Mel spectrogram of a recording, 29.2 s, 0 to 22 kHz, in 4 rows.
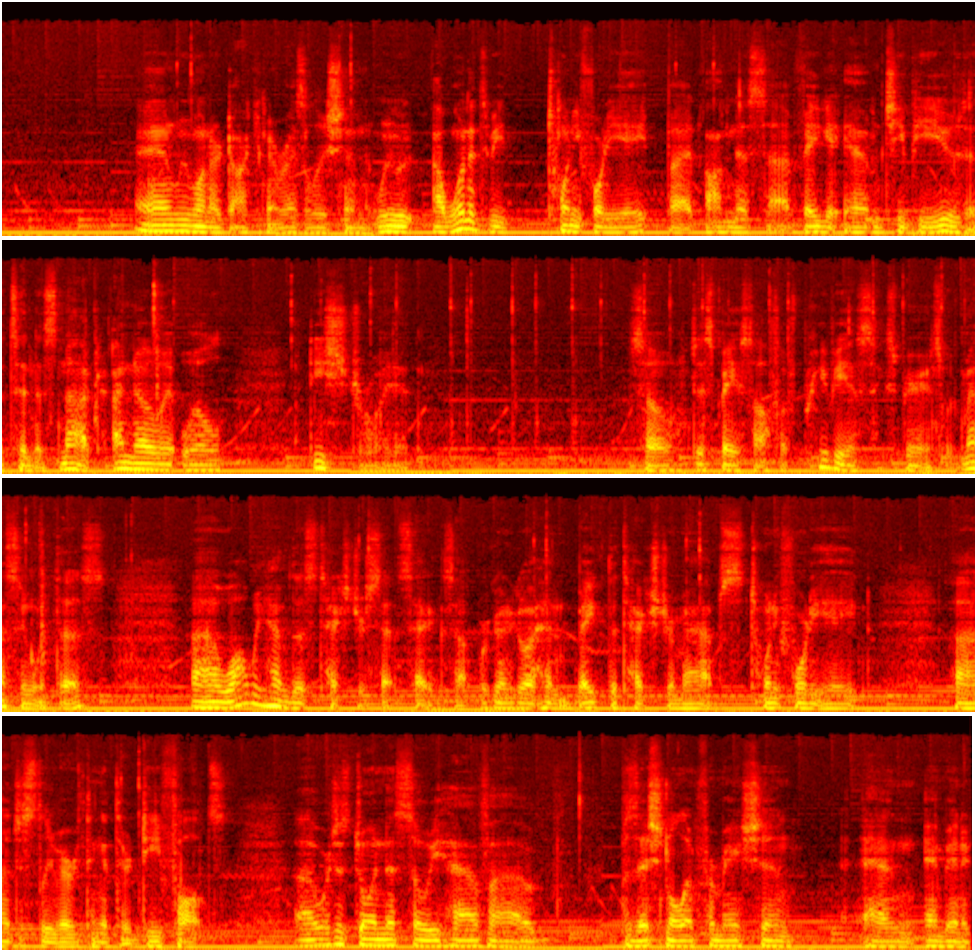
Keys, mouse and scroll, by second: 4.7 click, 7.6-7.9 scroll down 1, 8.3-9.2 alt+click, 9.3-10.8 alt+middle click, 10.0 alt+right click, 10.5 alt+click, 10.9 alt+right click, 11.4-12.3 alt+click, 11.9 alt+right click, 12.4 alt+middle click, 12.9-14.0 alt+click, 13.7 alt+right click, 14.2 alt+middle click, 15.2-17.0 scroll down 1, 17.0 click, 22.4 click.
